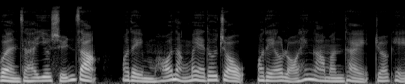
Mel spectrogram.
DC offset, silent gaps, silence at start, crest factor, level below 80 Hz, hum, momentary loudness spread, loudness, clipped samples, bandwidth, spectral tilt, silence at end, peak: under 0.1%; none; 0 s; 16 dB; -50 dBFS; none; 5 LU; -22 LUFS; under 0.1%; 15.5 kHz; -7 dB/octave; 0 s; -4 dBFS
